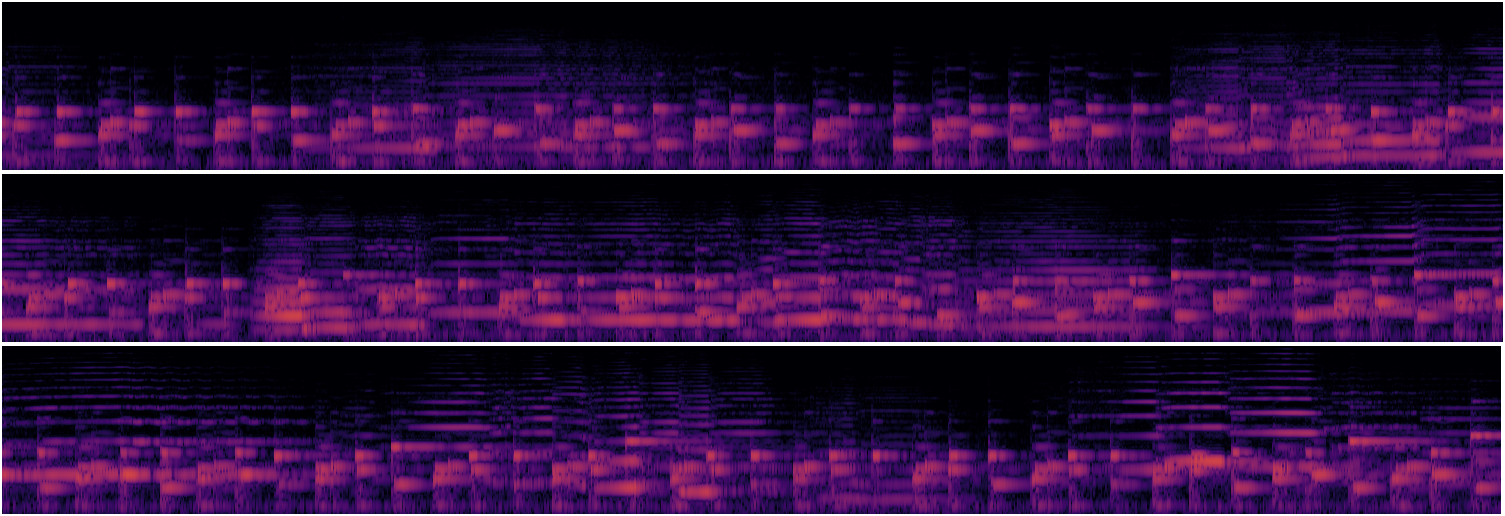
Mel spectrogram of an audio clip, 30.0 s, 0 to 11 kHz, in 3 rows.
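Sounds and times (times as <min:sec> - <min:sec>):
violin melody: 0:00.0 - 0:30.0.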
